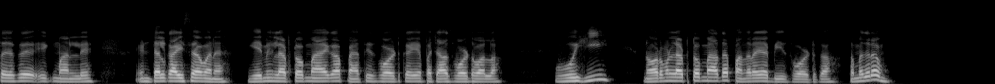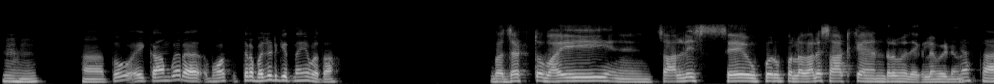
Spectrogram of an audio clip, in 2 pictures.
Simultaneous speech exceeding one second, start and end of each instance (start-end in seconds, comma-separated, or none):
none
